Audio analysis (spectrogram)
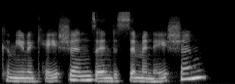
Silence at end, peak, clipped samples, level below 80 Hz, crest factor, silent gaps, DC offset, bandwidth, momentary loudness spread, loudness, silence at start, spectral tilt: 0.3 s; -8 dBFS; under 0.1%; -70 dBFS; 14 dB; none; under 0.1%; 12.5 kHz; 3 LU; -23 LUFS; 0 s; -5 dB/octave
